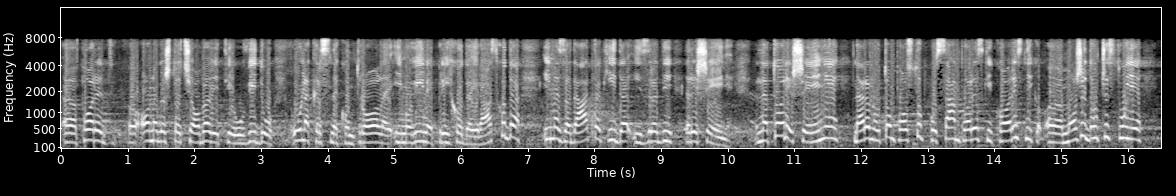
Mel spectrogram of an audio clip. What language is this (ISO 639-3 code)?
srp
